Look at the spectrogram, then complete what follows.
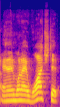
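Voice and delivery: normal talking voice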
